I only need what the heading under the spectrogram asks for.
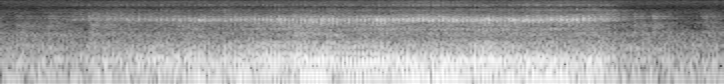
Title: Snoring Rottweiler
